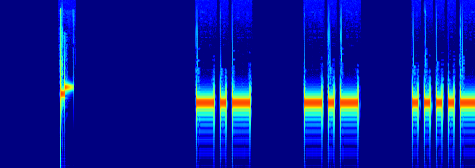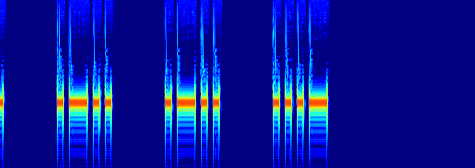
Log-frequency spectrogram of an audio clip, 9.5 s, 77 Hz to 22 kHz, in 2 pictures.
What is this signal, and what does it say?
Morse code, heard as a keyed tone, about 20 wpm, spaced as for 11 wpm, 700 Hz. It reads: KK4LLV
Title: USA Call Signs - 6 Characters - 3x Character Spacing - 20wpm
